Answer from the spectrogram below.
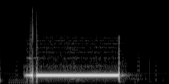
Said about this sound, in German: So, und jetzt pass auf, jetzt rufen wir den Adrian Rosconi an.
